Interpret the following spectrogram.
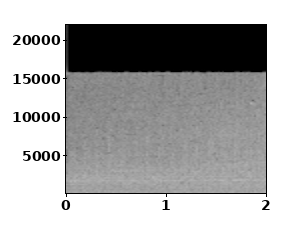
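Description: Film-trailer soundtrack: a loud, steady rumble with hiss across the whole range.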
